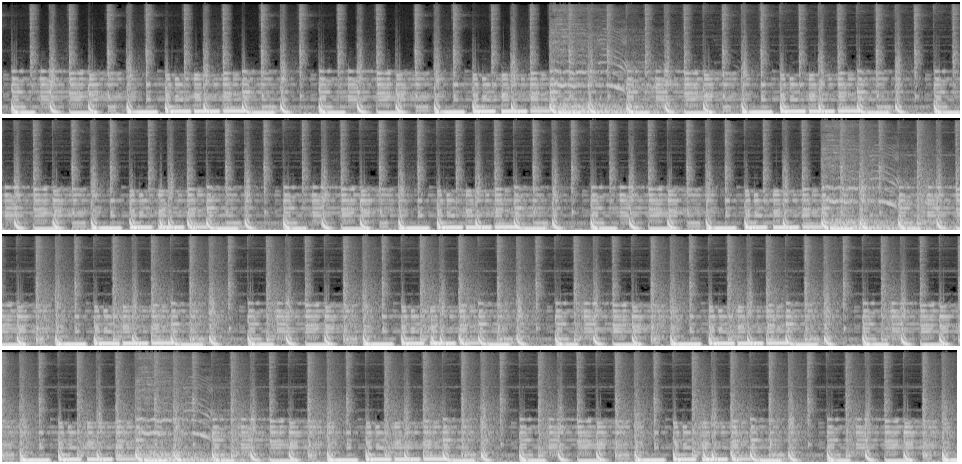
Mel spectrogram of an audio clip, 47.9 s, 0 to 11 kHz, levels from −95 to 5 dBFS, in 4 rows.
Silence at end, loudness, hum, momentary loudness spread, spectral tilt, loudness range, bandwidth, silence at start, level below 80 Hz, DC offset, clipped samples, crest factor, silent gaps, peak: 0 s; -12 LUFS; none; 5 LU; -6 dB/octave; 1 LU; 10.5 kHz; 0 s; -14 dBFS; under 0.1%; 0.5%; 10 dB; none; 0 dBFS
